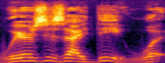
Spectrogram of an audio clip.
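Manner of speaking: plain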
